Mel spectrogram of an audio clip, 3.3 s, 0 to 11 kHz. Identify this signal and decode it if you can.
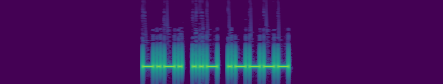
Morse code, heard as a keyed tone, about 44 wpm, 700 Hz. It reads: CU1
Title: Callsign Prefixes for Top 100 DXCC - 45wpm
